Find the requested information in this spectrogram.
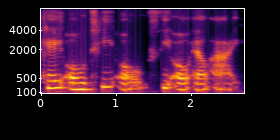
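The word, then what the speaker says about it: Kotokoli: Kotoi is spelled K O T O C O L I.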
